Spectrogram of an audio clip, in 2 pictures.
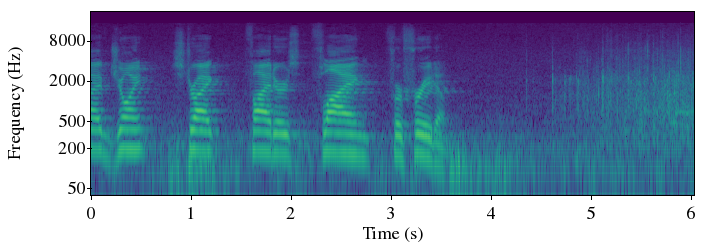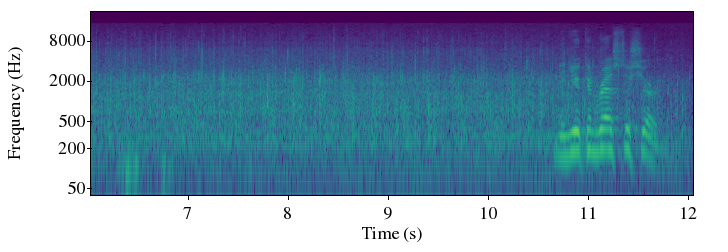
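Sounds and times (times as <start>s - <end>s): large crowd applauding: 4.6s - 12.0s.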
